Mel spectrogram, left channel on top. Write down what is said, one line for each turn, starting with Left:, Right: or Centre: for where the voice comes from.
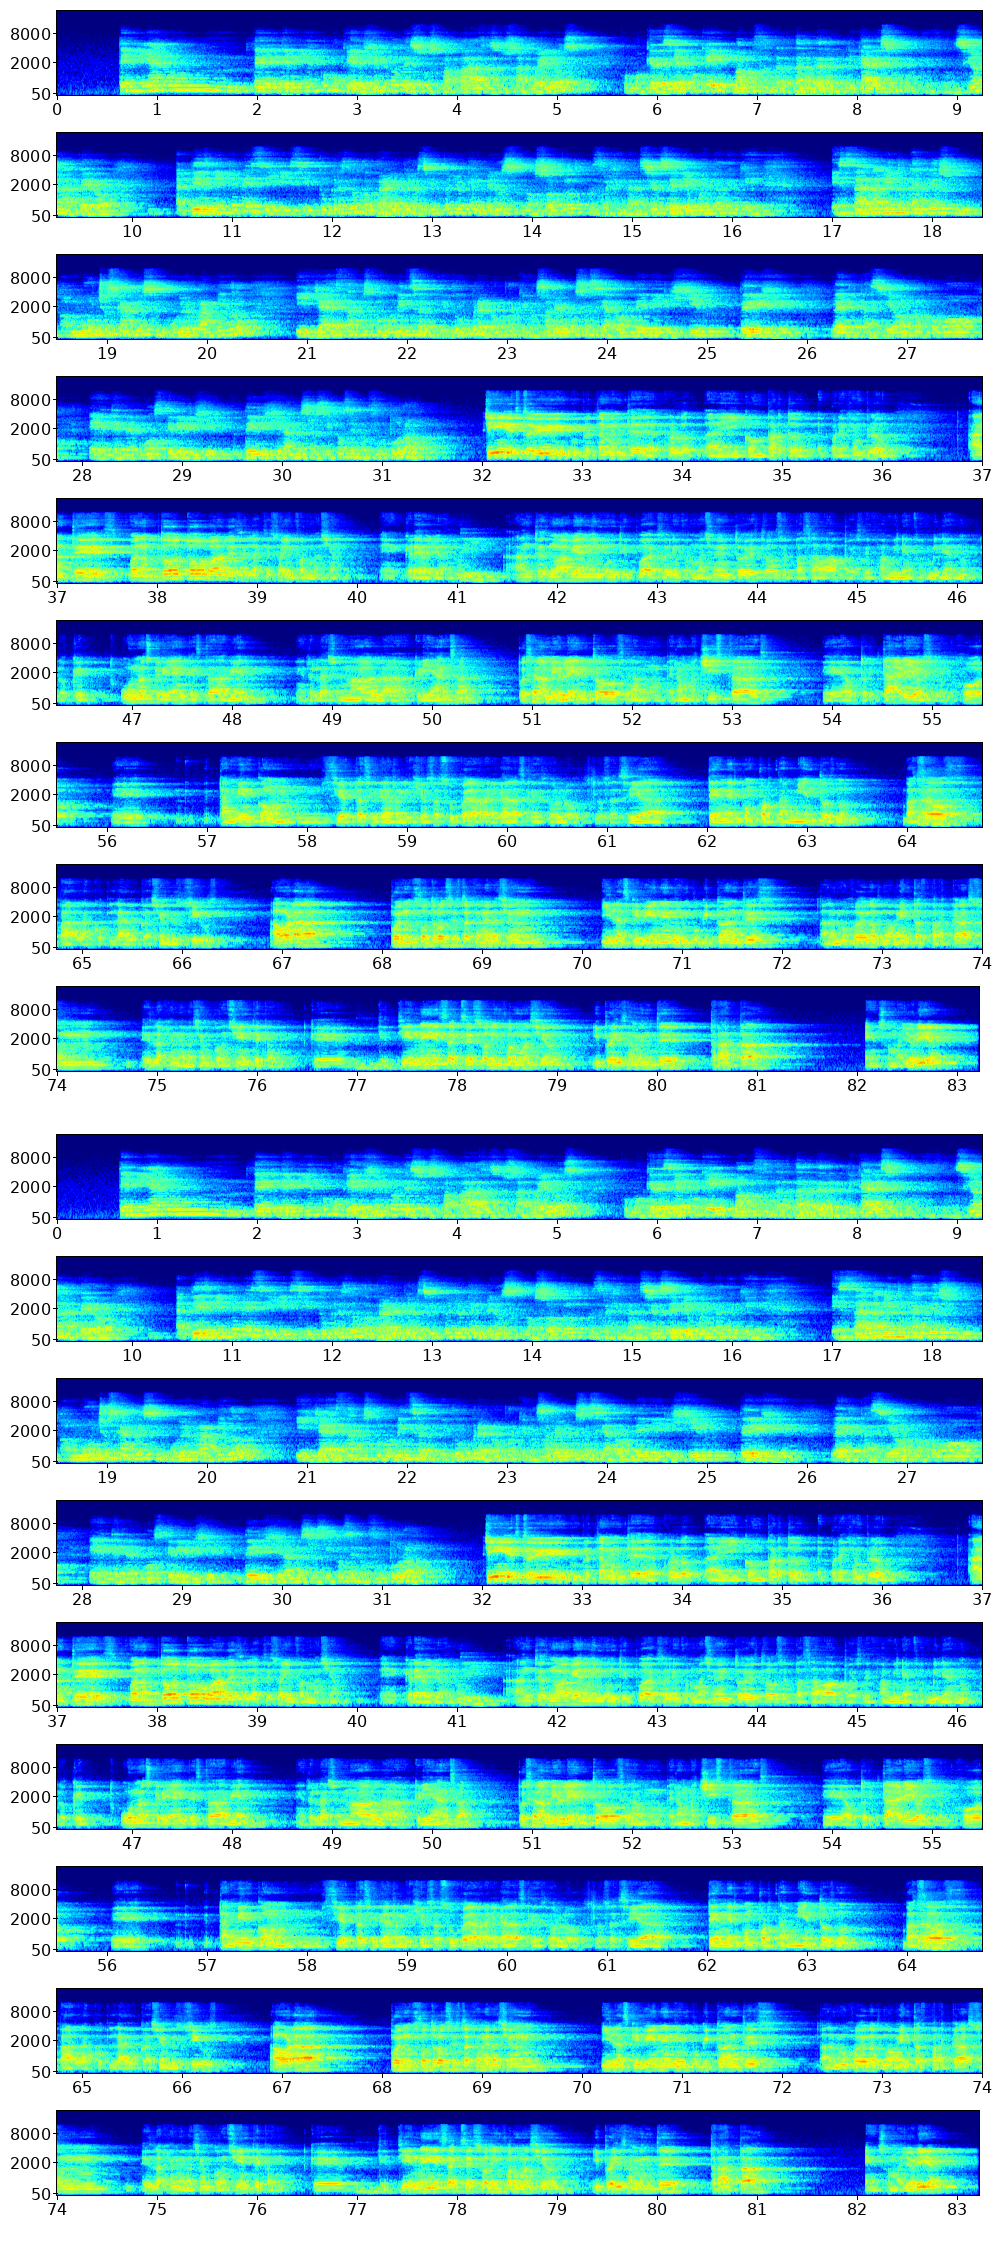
Left: tenían un, te- tenían como que el ejemplo de sus papás, de sus abuelos, como que decían, ok, vamos a tratar de replicar eso porque funciona, pero ah, desmiénteme si, si tú crees lo contrario, pero siento yo que al menos nosotros, nuestra generación, se dio cuenta de que están habiendo cambios, mu- ah, muchos cambios y muy rápido, y ya estamos con una incertidumbre, ¿no? Porque no sabíamos hacia dónde dirigir, dirigir la educación o cómo eh, tenemos que dirigir, dirigir a nuestros hijos en un futuro.
Right: Sí, estoy completamente de acuerdo ahí, comparto. Eh, Por ejemplo, Antes, bueno, todo, todo va desde el acceso a la información, eh, creo yo, ¿no?
Left: Sí.
Right: Antes no había ningún tipo de acceso a la información, entonces todo se pasaba pues de familia en familia, ¿no? Lo que unos creían que estaba bien en relacionado a la crianza, pues eran violentos, eran, eran machistas, eh, autoritarios a lo mejor, eh, también con ciertas ideas religiosas súper arraigadas que eso los, los hacía tener comportamientos, ¿no? basados
Left: Claro,
Right: para la, co- la educación de sus hijos. Ahora, pues nosotros, esta generación y las que vienen y un poquito antes, a lo mejor de los noventas para acá, son, es la generación consciente, cabrón, que,
Left: ujú,
Right: que tiene ese acceso a la información y precisamente trata, en su mayoría,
